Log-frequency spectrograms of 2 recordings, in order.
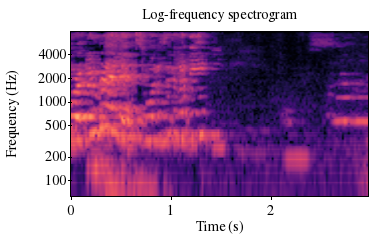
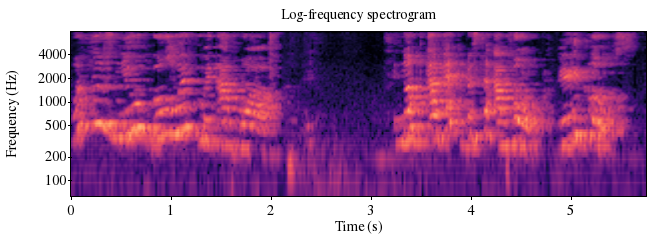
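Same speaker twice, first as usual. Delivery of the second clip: usual speaking voice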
